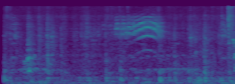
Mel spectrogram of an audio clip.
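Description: A black swan cygnet giving a single high peep that rises and then falls, over faint scattered ticks.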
